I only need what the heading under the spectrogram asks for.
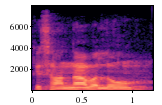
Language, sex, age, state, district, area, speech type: Punjabi, male, 45-60, Punjab, Jalandhar, urban, spontaneous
